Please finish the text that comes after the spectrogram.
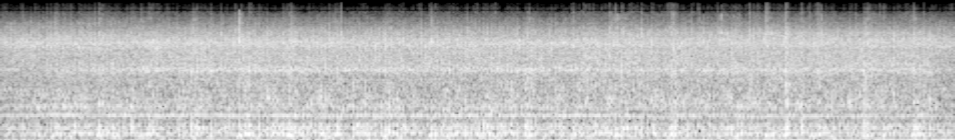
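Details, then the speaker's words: Car with a rolling noise while driving, wheel raised and spinning: steady rough rolling rumble with a faint hum from the CV axle support bearing; the whole axle is likely to be replaced with a new bearing. "the nois is coming from that bearing right there probably have to change the whole axle"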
